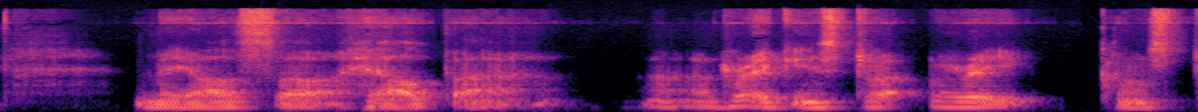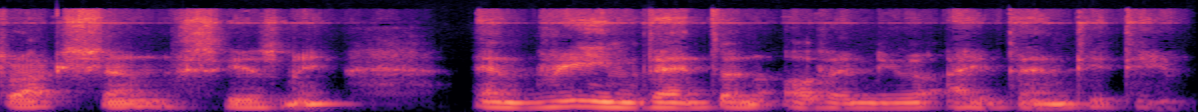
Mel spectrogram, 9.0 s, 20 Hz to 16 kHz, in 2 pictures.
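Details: Adult bilingual man, non-native English speaker, with aphasia after a stroke in March 2020: post-stroke aphasia.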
